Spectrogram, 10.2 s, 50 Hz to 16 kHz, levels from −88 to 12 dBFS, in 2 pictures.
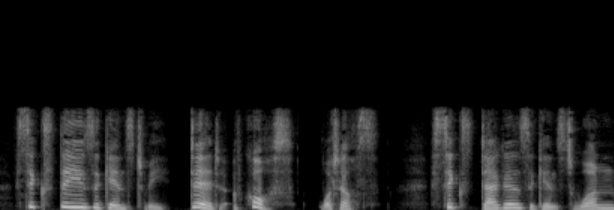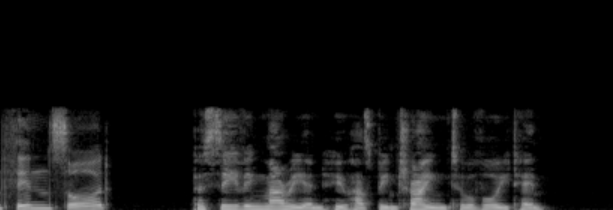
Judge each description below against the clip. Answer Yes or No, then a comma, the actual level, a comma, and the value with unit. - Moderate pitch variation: No, wide, 7.8 semitones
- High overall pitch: Yes, high, 195 Hz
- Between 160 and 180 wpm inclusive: No, average, 140 wpm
